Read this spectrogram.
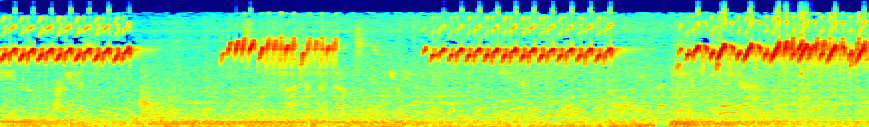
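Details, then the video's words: High, rapid chattering trills from a mantenan kuning songbird in its rolling ngerol style, used to train magpie-robins. The notes come in four short bursts with short silent gaps between them. "Suara MANTENAN KUNING ngerol"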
